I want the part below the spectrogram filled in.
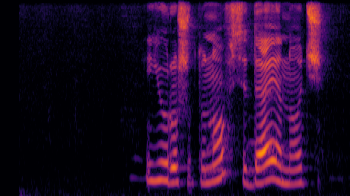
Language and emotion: Russian, neutral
